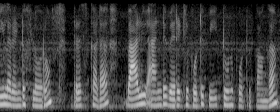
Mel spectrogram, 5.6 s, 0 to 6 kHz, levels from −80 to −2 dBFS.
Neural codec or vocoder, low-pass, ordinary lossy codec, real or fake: none; 5.4 kHz; none; real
